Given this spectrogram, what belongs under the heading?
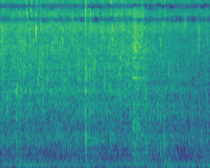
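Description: Tempering spices with salt crackle and sizzle steadily in hot oil, a loud, continuous, dense hiss close by with no talk.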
